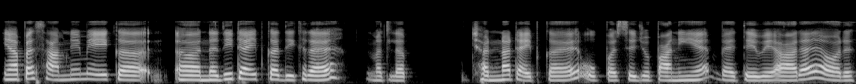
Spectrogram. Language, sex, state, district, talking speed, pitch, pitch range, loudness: Hindi, female, Maharashtra, Mumbai Suburban, 195 wpm, 205 Hz, 190-225 Hz, -15 LUFS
